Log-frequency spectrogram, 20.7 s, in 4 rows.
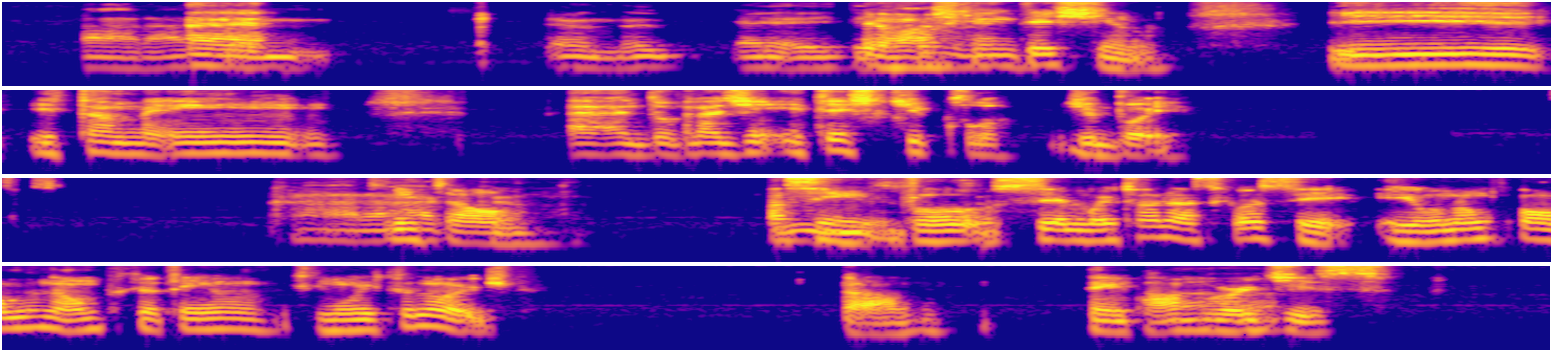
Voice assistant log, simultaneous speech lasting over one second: none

